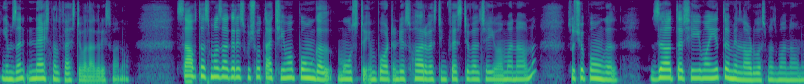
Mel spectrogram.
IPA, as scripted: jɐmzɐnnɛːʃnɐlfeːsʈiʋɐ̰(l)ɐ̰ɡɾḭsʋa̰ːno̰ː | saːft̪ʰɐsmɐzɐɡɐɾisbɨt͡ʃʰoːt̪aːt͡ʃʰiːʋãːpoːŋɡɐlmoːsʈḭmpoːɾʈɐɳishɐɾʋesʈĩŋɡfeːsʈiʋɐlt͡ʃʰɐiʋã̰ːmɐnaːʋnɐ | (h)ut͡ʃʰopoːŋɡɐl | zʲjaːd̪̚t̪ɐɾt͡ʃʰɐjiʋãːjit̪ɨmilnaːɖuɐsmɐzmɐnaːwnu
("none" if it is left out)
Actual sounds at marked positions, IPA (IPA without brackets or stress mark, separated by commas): l, s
